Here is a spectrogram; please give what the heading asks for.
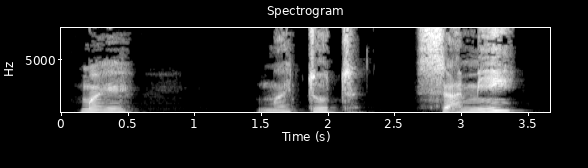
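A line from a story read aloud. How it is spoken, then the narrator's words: Quiet question. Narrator (Ukrainian): тихо запитала Нарциса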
